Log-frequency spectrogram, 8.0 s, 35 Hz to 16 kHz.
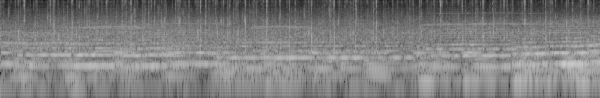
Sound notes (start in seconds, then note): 0.0 audience members applauding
